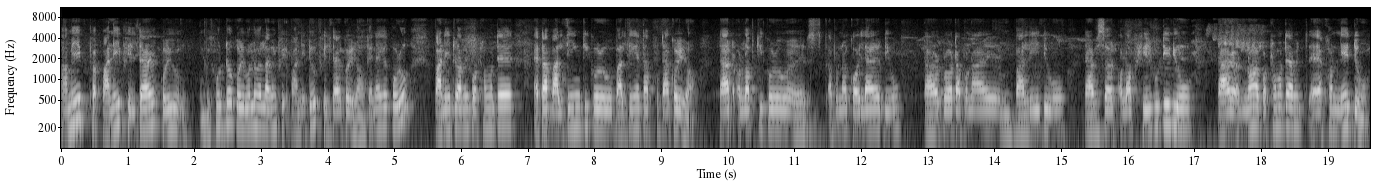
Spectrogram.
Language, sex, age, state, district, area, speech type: Assamese, female, 45-60, Assam, Charaideo, urban, spontaneous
